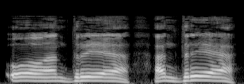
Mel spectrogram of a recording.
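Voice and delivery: rising to high, drawn-out cries of the name; desperate anguish. A narrator's reading. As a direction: call out the lost name in anguish. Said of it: "из груди его вырвалось отчаянное рыдание". (отчаянный, горестный возглас)

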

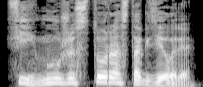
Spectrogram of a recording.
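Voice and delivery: put-on high girl's voice, unimpressed; dismissive girl character. A narrator's reading. Girl turns down her friend's photo idea, dismissive.

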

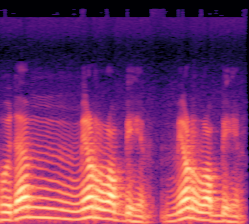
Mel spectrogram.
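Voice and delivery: "من ربهم" as "mir-rabbihim", doubled R; noon merged into raa. Shown as a demonstration. Teacher giving raa example, noon merged into raa. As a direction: recite "هدى" nasally into "من", then "mir-rabbihim". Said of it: "بالنسبة للراء".

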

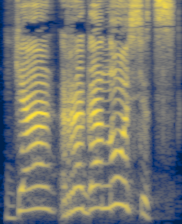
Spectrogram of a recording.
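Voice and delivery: put-on slow, drunken blubbering; drunk crying. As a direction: wail it out drunk and weepy. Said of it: "пьяно рыдая".

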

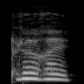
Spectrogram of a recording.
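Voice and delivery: ordinary delivery

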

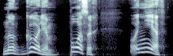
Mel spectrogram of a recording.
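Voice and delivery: put-on high, despairing young boy; boy realizing all is lost; dismayed boy. A narrator's reading.

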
